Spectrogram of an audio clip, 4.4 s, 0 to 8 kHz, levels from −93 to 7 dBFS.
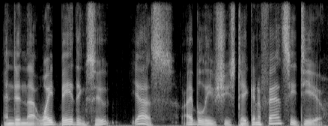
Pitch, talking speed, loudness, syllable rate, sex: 110 Hz, 190 wpm, -19 LUFS, 5.4 syllables/s, male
